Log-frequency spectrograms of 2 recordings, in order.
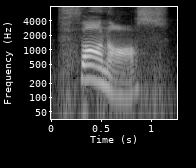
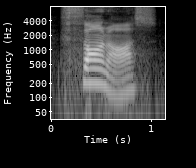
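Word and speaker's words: φθόνος: negatively the last word Thanos that's kind of tough to pronounce p-h-t-h Thanos is totally negative ill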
